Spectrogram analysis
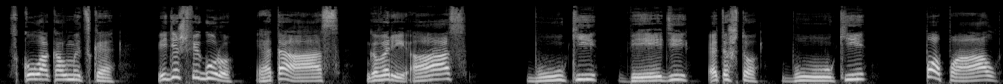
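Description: A woman voicing a gruff, excitable old grandfather in a storybook reading. He shouts, teases and banters in rough folk speech. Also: mid-range voice, no room sound, clean studio sound.

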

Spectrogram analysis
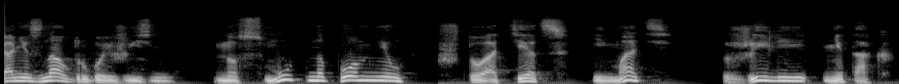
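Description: A man's voice: mid-range voice, big pitch swings, very slow, warm tone, exaggerated voice. A man narrating a literary memoir, reflectively recalling his childhood. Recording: music behind voice.

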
